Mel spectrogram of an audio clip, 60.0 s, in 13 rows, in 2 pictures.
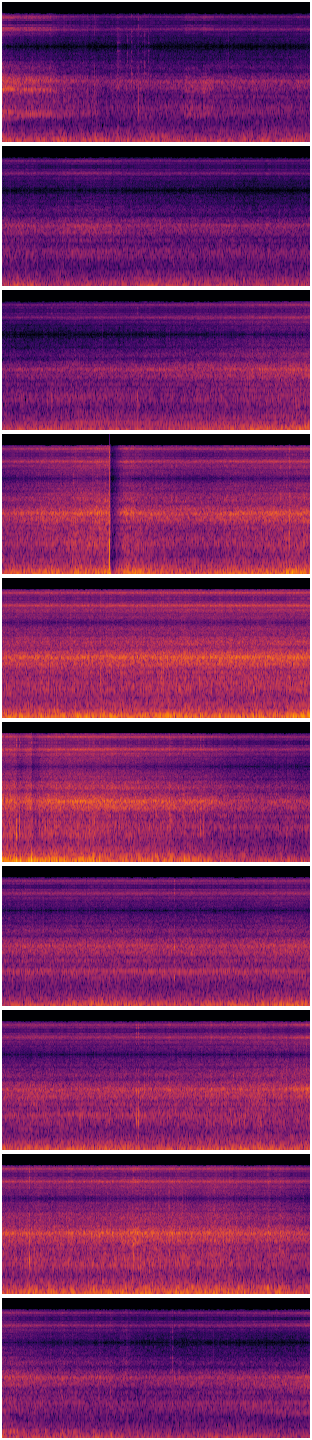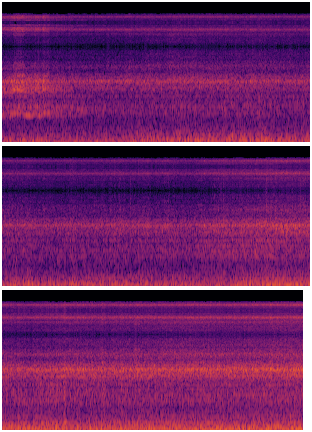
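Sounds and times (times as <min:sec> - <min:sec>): car engine under load: 0:00.0 - 0:59.9
road noise: 0:00.0 - 0:59.9
wind noise: 0:12.3 - 0:59.9.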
